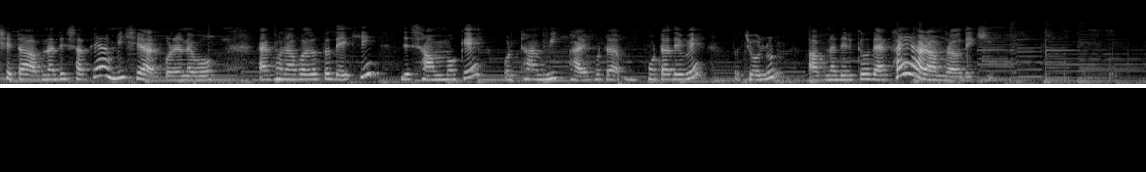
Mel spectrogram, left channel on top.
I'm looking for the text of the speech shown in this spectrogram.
সেটা আপনাদের সাথে আমি শেয়ার করে নেব। এখন আপাতত দেখি যে সাম্যকে ওর ঠাম্মি ভাই ফোঁটা দেবে। তো চলুন আপনাদেরকেও দেখাই আর আমরাও দেখি।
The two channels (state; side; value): silent; right; digital silence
